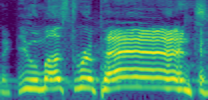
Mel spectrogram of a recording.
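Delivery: high haunting ghost voice, "repent" drawn out. Showing how your impression comes out sounding wrong, in a Bernie Sanders voice like a ghost. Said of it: "My Bernie Sanders sounds like a ghost".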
